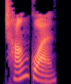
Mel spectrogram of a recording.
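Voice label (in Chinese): "场馆", Mandarin Chinese; hsk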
